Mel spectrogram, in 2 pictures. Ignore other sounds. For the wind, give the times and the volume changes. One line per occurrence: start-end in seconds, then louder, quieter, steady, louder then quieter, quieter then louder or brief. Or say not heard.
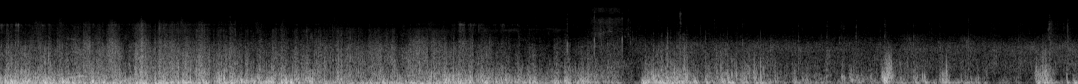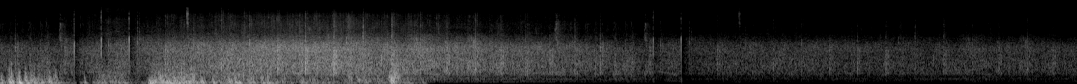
0.0-15.1 quieter.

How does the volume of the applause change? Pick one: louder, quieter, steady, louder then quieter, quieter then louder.
louder then quieter.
